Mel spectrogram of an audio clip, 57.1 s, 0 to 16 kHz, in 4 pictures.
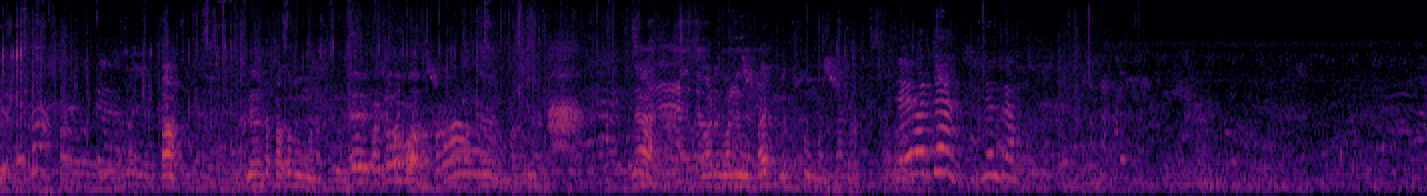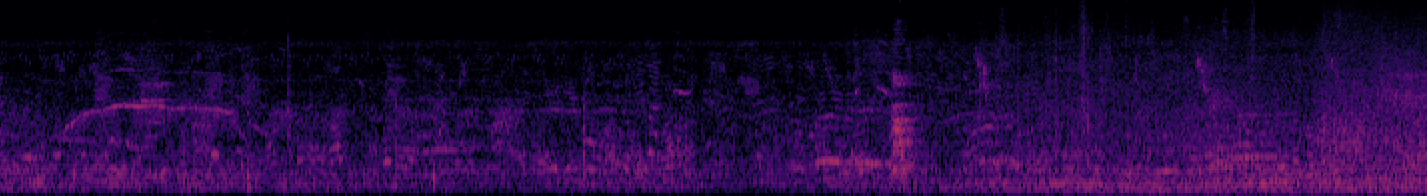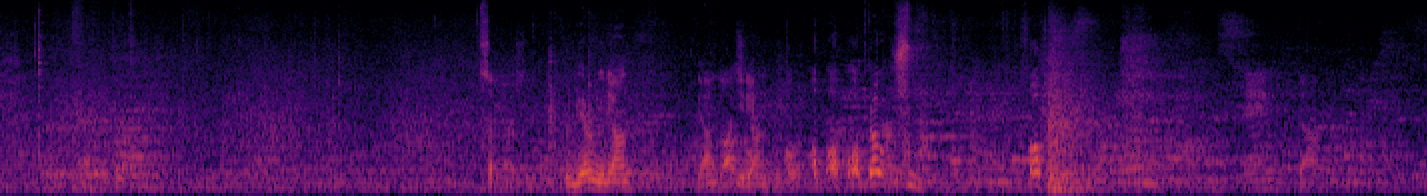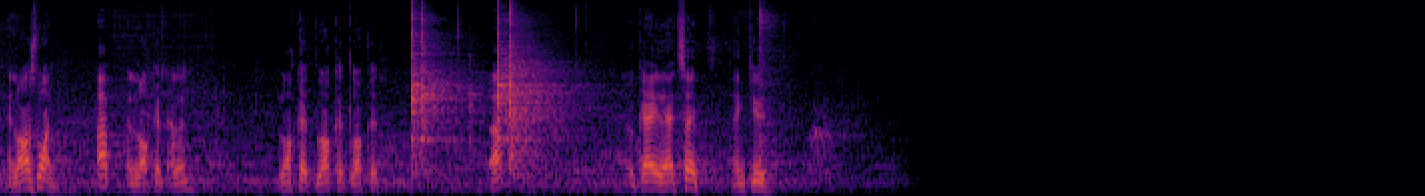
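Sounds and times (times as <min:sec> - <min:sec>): faint background voices: 0:00.0 - 0:51.9
dog barking: 0:23.2 - 0:23.6.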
